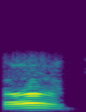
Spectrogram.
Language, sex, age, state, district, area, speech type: Hindi, male, 18-30, Uttar Pradesh, Azamgarh, rural, conversation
